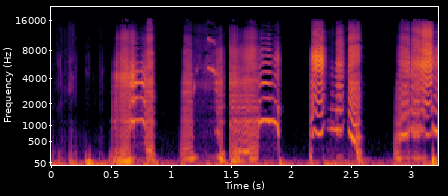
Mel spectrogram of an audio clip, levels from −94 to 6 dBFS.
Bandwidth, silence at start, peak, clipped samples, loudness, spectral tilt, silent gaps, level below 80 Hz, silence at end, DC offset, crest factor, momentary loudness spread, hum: 16.5 kHz; 0 s; -2 dBFS; under 0.1%; -22 LUFS; -1.5 dB/octave; none; -34 dBFS; 0 s; under 0.1%; 22 dB; 14 LU; none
